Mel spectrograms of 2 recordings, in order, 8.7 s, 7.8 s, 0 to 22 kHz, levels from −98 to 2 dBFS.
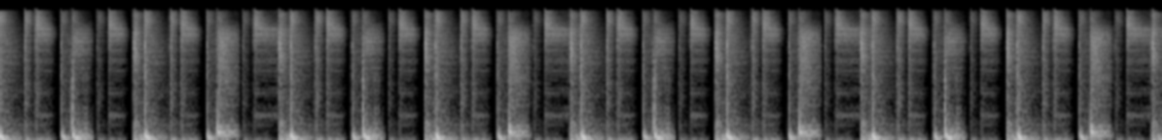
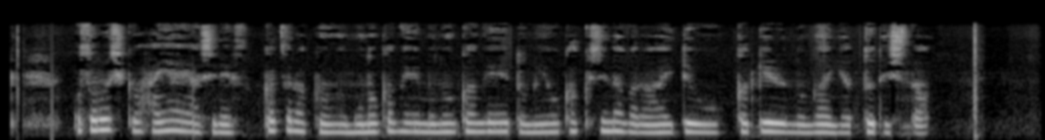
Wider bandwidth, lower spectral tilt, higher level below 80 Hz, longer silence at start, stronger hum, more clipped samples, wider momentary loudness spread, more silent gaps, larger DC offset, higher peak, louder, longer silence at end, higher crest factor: first, 17 kHz vs 11.5 kHz; first, -4 dB/octave vs -2.5 dB/octave; first, -36 dBFS vs -78 dBFS; about the same, 0 s vs 0.1 s; neither; neither; about the same, 6 LU vs 8 LU; neither; neither; second, -10 dBFS vs -4 dBFS; about the same, -30 LUFS vs -31 LUFS; second, 0 s vs 0.5 s; second, 20 dB vs 28 dB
